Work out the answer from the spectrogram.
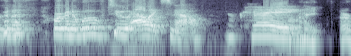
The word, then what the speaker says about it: Alyx: everyone um as chris mentioned my name is alex as you can tell from my little um square on our zoom it's spelled a l y x um so i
